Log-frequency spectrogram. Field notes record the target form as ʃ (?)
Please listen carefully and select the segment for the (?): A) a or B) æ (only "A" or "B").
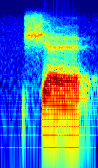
B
